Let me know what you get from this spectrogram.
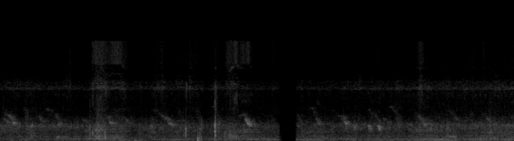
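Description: Birds chirping: many short, falling high chirps repeating over faint background hiss, with a few faint clicks. The sound cuts out completely for a moment a little past halfway.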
